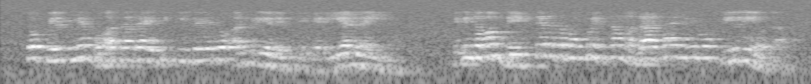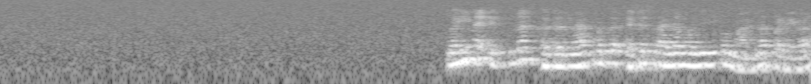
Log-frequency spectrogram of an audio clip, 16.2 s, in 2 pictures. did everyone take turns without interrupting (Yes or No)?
Yes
